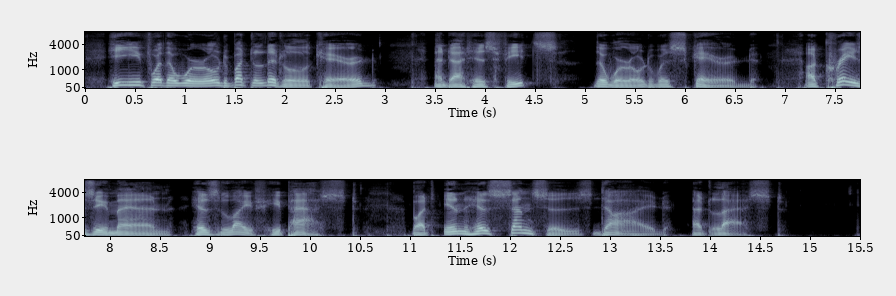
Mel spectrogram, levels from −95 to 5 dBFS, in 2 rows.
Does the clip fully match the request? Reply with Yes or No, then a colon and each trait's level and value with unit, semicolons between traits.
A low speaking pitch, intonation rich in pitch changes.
Yes: very low, 95 Hz; wide, 8.6 semitones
